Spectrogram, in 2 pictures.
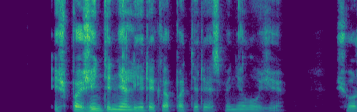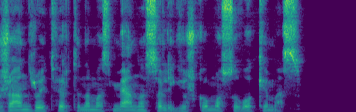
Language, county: Lithuanian, Alytus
